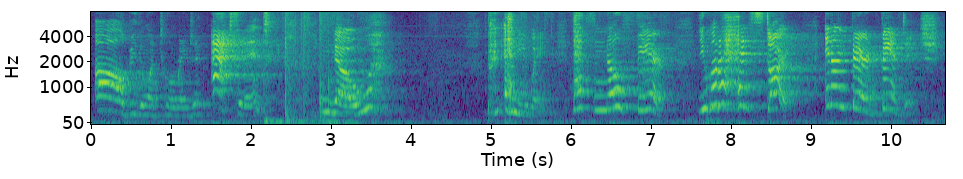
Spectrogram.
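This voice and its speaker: A woman's voice: high voice, expressive, a little slow, long pauses, music in the background. A young female performer playing catty, giddy soap opera fanatics in an exaggerated comedic school skit. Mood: smug, scheming. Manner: exaggerated, theatrical. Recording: echoey hall, faint noise.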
